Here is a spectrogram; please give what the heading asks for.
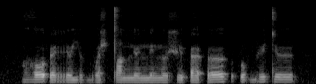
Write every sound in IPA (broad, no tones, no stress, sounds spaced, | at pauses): ɦ o ʔ ø r ʉ j ʉ b o ʃ tˤ ɵ n ø n e n o ʃ y ʔ œ ʔ ɵ | ʔ u b y t ʉ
